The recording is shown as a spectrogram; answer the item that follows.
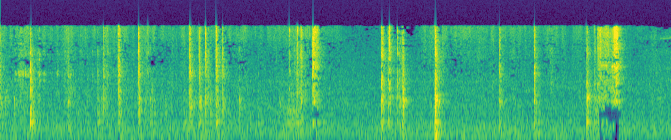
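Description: Metal screwdriver turning the mounting screws of a tower CPU cooler, making irregular small metallic clicks and ticks. A sharper knock comes about five and a half seconds in, and a short cluster of clicks near the end.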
